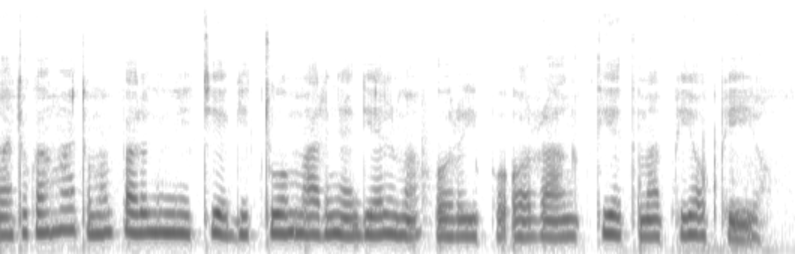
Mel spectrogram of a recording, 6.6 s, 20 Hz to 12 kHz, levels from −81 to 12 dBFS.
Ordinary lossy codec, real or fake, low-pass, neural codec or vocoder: none; fake; 10.8 kHz; vocoder, 44.1 kHz, 128 mel bands every 512 samples, BigVGAN v2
